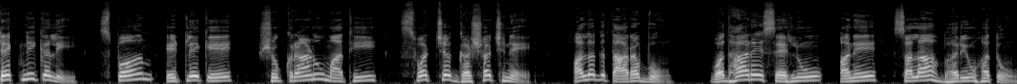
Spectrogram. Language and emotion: Gujarati, neutral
